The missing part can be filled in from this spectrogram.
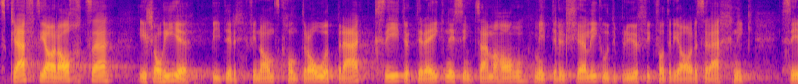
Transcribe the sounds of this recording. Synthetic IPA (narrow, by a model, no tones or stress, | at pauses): skʃæftsjɑːɾɑχt͡sæ | ɪʃohiəb̥id̥əɾfinɑnt͡skʰχɔnt̪ɾɔləpɾæːk̚tksiːd̥ʊɾtɛɾɛɪɡnɪsɪmt͡sæməɦɑŋmɪt̚d̥əɾɛɾʃtɛliɡʊd̥̪əɾpɾyəfikfɔdəɾjɑːɾəsɾæχniɡ | sɪ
